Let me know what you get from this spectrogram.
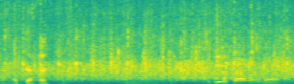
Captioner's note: applause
